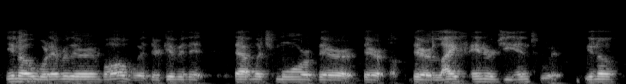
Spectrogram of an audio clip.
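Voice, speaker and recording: A man's voice: mid-range voice, little pitch movement, a little fast. A man talking casually on a conference call in an informal, affirming, rambling way about things in a motivational spirit. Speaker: participant in a self-improvement conference call. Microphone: conference call line. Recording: dull, lo-fi conference call audio.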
